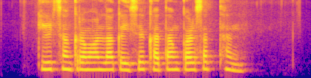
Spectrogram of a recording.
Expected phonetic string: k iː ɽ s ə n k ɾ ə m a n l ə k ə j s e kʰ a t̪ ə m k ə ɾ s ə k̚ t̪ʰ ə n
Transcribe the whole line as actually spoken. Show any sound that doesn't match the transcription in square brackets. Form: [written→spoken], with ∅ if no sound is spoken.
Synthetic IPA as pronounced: k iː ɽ s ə [n→ŋ] k ɾ ə m a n l [ə→a] k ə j s e kʰ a t̪ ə m k ə ɾ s ə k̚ t̪ʰ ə n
